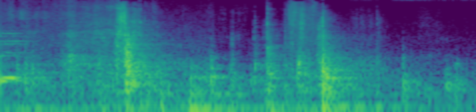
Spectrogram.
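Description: A door clicks and swings open.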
